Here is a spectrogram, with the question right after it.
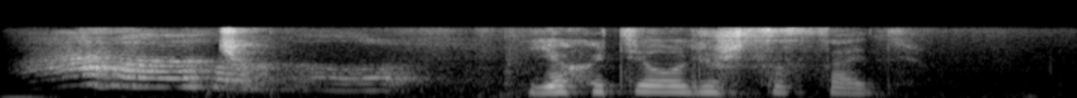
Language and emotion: Russian, neutral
